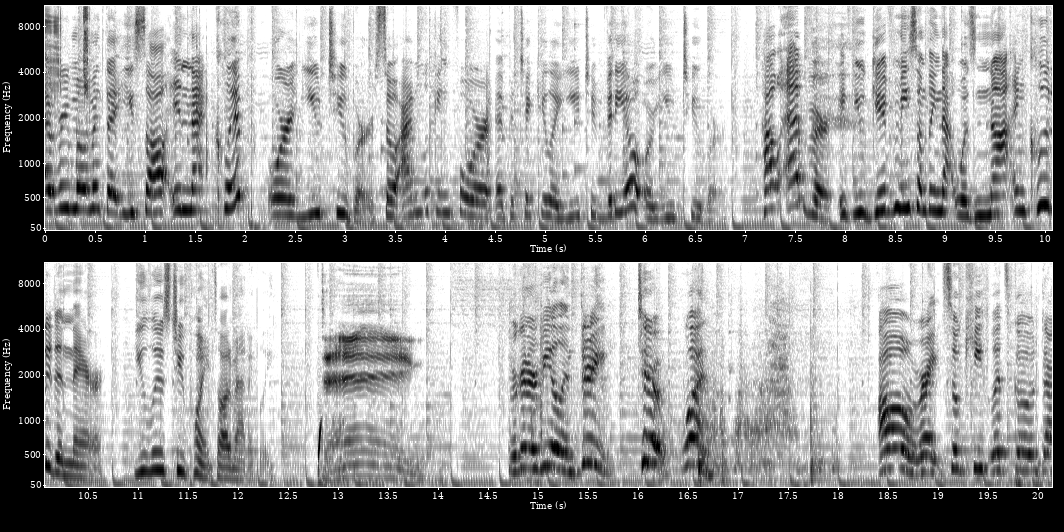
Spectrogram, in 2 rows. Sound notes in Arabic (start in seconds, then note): 13.0 موسيقى مبهجة; 16.6 الألواح تنزلق على الطاولة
